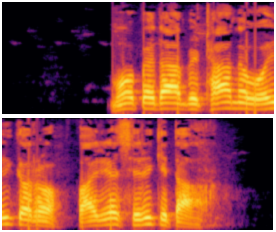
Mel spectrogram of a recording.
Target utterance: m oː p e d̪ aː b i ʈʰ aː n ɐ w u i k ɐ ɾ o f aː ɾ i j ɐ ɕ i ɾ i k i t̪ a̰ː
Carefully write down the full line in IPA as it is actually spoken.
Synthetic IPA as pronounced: m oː p e d̪ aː b i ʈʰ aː n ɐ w o i k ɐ ɾ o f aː ɾ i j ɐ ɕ i ɾ i k i t̪ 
